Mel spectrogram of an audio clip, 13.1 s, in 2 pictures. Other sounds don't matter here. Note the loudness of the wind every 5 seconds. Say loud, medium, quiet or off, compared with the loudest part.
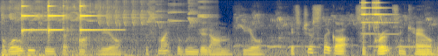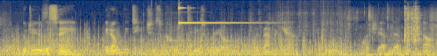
quiet, loud, loud.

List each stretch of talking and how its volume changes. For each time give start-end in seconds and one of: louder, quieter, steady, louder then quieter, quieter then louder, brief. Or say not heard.
0.0-11.1 louder then quieter
11.8-13.1 brief.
